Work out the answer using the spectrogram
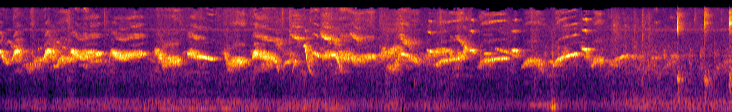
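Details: Hwamei in a cage, tail fanned and flicking, new plumage; steady series of looping whistled phrases, each bending up then down, with a few sharp clicks near the end.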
